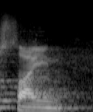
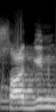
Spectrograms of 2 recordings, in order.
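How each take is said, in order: First: The g is silent; it ends in a plain n. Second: A g sound is pronounced before the n. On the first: The speaker calls it right. "नहीं तो साइन" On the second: The speaker calls it wrong. "इसको सागिन बोलोगे भाई"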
